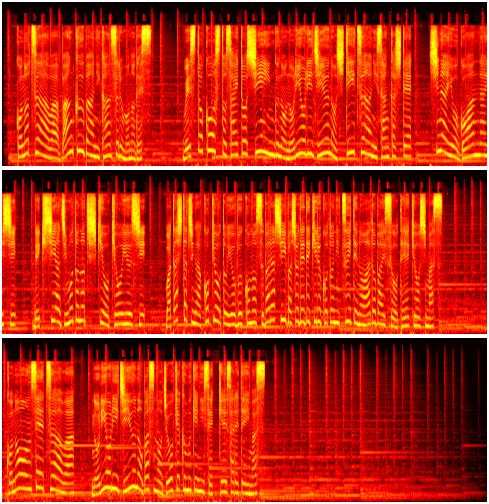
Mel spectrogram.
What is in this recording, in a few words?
Japanese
